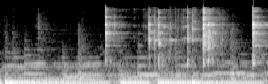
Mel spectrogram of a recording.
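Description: A knife and bowls clinking a few times, most of them in the second half, as cucumber sticks are scraped out of a ceramic bowl into a glass salad bowl, over steady background music.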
